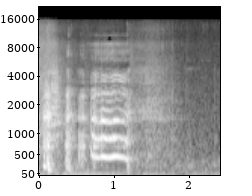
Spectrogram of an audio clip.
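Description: A man laughing: a few short bursts, then a high, wavering whine that lasts about half a second and stops a little past the first second.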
